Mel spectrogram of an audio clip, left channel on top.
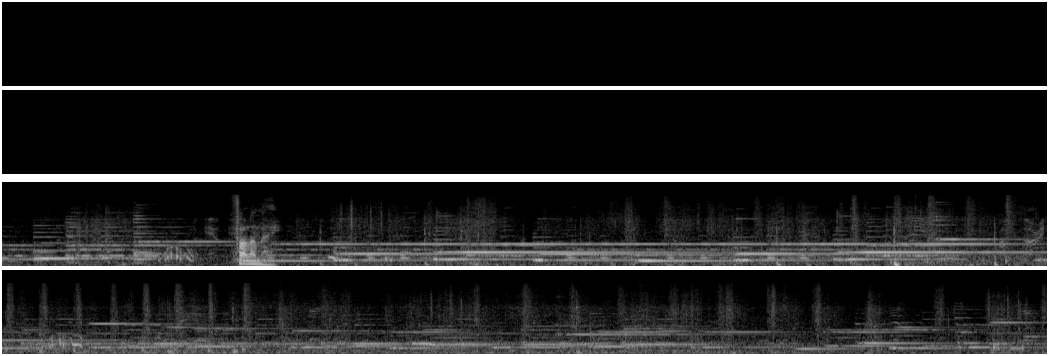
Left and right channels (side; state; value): left; silent; digital silence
